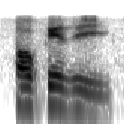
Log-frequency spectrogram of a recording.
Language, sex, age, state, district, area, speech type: Punjabi, male, 18-30, Punjab, Mansa, rural, conversation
